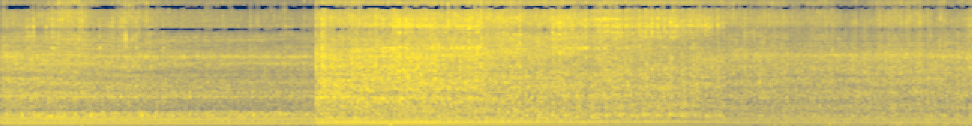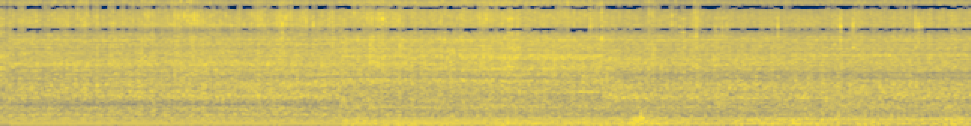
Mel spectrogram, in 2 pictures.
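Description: Power tiller's small single-cylinder engine running steadily under load, driving a front-mounted garlic-stalk cutter through tough garlic stalks. The sound changes abruptly about four seconds in and again about ten seconds in.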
